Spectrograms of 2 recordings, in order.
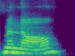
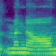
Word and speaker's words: Manal: So, um, my name is Manal. It's pronounced Manal, not Manal or M Anal.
